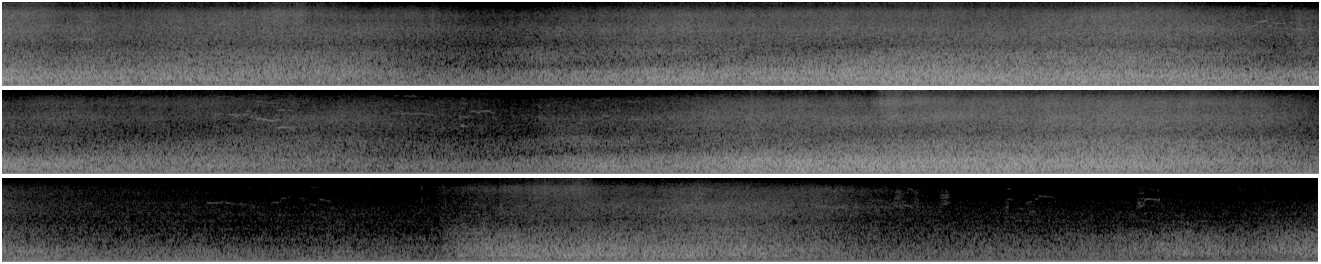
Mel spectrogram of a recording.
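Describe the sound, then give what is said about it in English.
Ocean waves wash in slow, broad swells of hissing surf. Each surge rises and ebbs over several seconds, and the steady roar continues alone with no voices. “sound of waves. Setting that intention. Let's see what happens. Be with the wave. Ride the wave.”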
